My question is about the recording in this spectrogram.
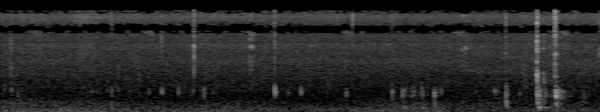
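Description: Light rain pattering, with scattered small ticks over a low rumble of wind on the microphone. A few sharper knocks near the end as the camera is handled and picked up.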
